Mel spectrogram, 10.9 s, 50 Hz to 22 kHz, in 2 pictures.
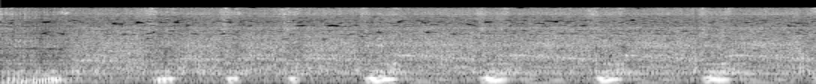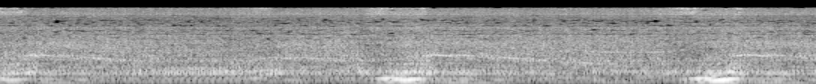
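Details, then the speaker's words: Daihatsu Xenia 1.0 VVT-i at operating temperature: throttle blips rise cleanly and drop straight back to a steady 900 rpm idle, no misses or knocks; normal revving. "yo langsung turun nah yo langsung turun 900 lagi"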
